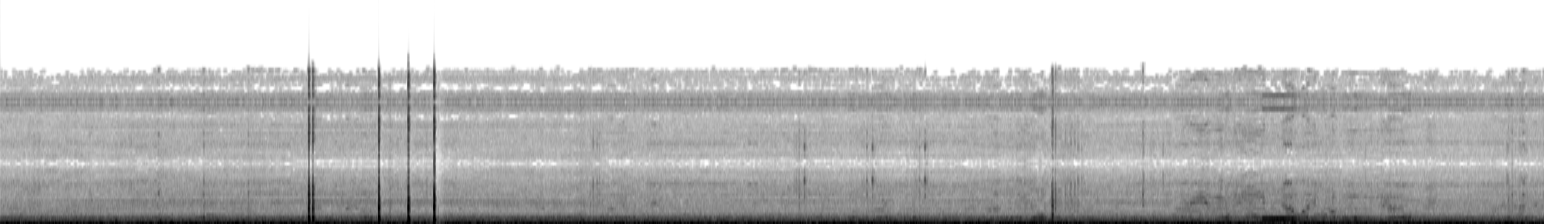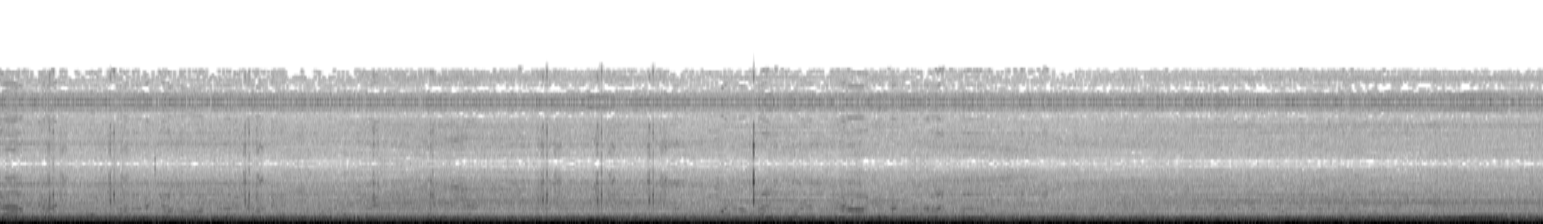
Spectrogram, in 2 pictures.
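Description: Steady low engine drone, the ongoing machinery noise of an airport apron with a parked jet. Faint voices sit underneath. A quick run of four sharp clicks comes about three to four seconds in.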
